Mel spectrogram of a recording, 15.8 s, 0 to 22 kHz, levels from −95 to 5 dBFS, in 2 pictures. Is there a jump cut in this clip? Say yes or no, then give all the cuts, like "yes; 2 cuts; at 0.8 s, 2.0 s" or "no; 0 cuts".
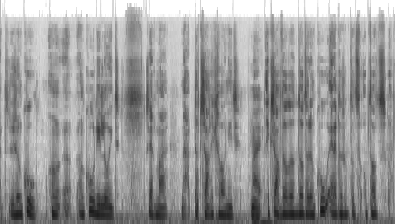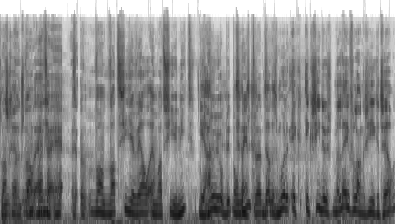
yes; 1 cut; at 3.8 s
